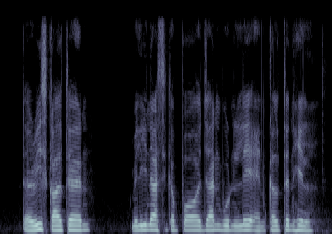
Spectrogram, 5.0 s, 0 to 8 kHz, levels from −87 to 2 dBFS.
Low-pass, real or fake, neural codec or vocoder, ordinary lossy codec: 7.2 kHz; real; none; none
